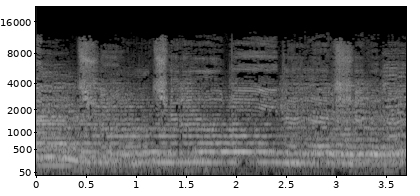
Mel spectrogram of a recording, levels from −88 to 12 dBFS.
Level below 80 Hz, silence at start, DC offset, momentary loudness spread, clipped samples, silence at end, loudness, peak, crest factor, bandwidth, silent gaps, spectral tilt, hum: -56 dBFS; 0 s; under 0.1%; 4 LU; under 0.1%; 0 s; -25 LUFS; -12 dBFS; 14 dB; 13 kHz; none; -2.5 dB/octave; none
